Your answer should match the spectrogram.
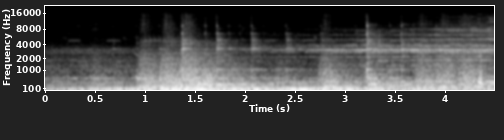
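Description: Suspenseful background score with a heavy low rumble and held tones, swelling about a second in.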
